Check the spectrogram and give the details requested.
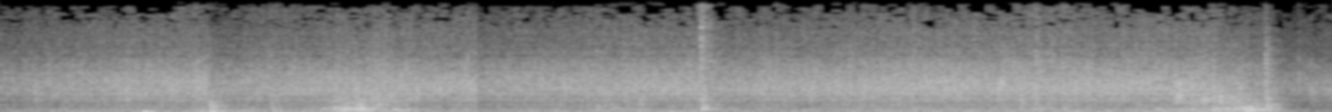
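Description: Meat and vegetables sizzling steadily in the inner pot of an electric multicooker on its sauté setting. The pot is running very hot, hot enough to brown the food dark.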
